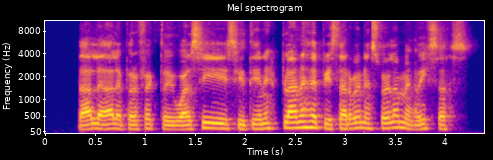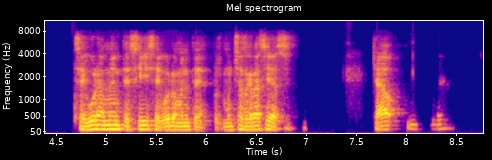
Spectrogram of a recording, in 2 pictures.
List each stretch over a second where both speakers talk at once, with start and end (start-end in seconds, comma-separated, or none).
none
